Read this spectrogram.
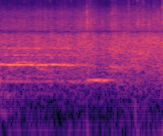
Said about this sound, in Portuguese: Vamos aplaudir mais.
